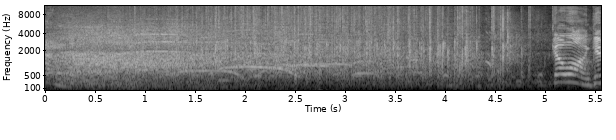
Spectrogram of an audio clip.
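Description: A young man laughs heartily.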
